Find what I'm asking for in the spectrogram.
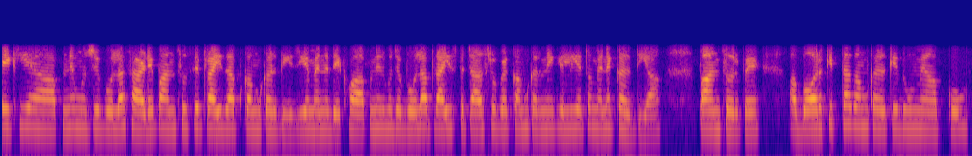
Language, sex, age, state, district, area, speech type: Hindi, male, 60+, Rajasthan, Jaipur, urban, conversation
